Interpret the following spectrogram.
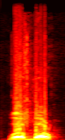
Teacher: hukum bacaan tafkhim karena sebelum lafaz ro harokat fathah ya, dibaca tebal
